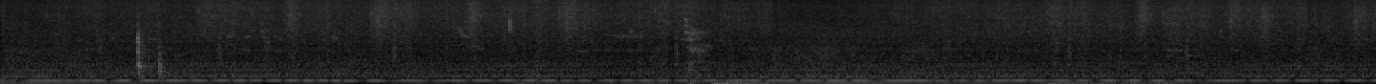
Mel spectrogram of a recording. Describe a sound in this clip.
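Branches and bushes scrape against a car.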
